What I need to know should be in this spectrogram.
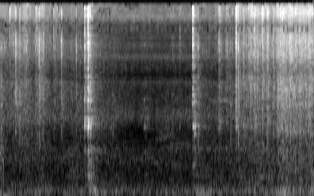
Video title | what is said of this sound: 📣YEPYENİ YÖNTEMLE EN EKONOMİK EN LEZZETLİ ÇITIR BURMA KADAYIF / burma kadayıf | 依然酥脆紧实。你看，它切不动。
